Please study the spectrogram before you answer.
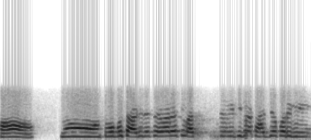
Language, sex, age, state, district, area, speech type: Odia, female, 30-45, Odisha, Sambalpur, rural, conversation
